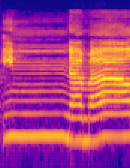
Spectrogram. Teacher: یہاں نون کے اوپر تشدید ہے، پھر غنہ ہوگا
